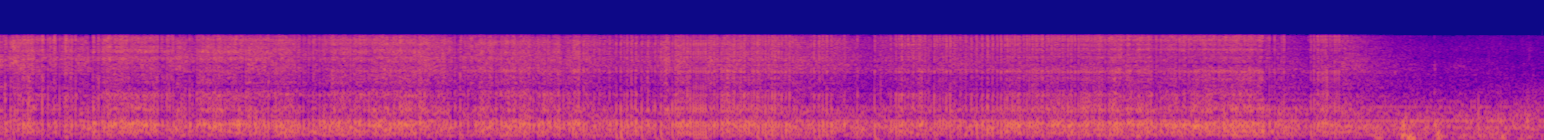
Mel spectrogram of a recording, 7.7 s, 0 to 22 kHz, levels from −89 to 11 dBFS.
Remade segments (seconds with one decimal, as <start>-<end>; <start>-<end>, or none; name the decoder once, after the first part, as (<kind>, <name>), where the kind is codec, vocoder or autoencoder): 0.0-2.9 (vocoder, WaveNeXt); 5.5-6.4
